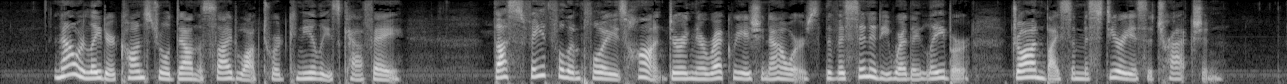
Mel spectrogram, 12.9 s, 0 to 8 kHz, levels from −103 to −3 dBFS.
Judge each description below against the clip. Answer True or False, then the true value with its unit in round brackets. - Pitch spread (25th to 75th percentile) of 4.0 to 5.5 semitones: False (3.3 semitones)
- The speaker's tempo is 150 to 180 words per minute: False (135 wpm)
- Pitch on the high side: True (210 Hz)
